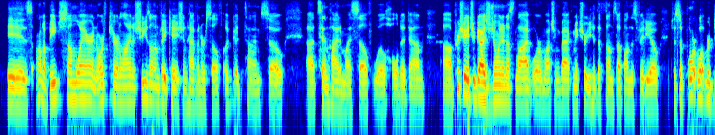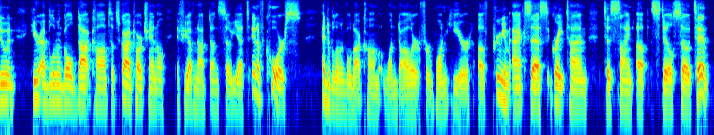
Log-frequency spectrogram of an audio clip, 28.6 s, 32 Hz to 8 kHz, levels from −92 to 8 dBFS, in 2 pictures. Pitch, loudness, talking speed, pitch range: 120 Hz, -25 LUFS, 180 wpm, 110-140 Hz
